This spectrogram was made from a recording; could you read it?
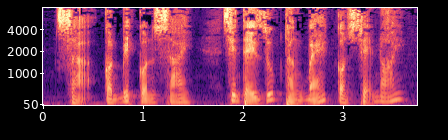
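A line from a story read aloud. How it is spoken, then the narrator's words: Trembling voice. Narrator (Vietnamese): Chồng của bà Hương giọng run rẩy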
